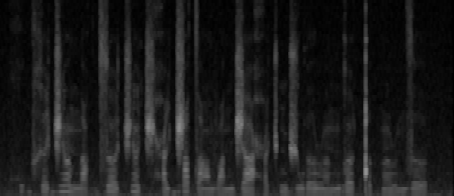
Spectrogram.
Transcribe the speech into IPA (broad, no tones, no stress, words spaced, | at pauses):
xuɡxɛd͡ʒɐ̃ nɑɡd͡zœ t͡ʃɐ̃t͡ʃ ħid͡ʒitˤ jœ̃vɑnd͡ʒa ħœt͡ʃnd͡ʒu ɾəɹ œ̃ŋɡœ ǃəkœ̃ɹnzə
